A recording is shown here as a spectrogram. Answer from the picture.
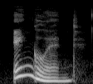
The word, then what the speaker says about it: England: England. – England 라고 합니다. 첫 번째, ing 부분 강하게 발음해서 England. England 라고 발음하면 되는 거예요.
